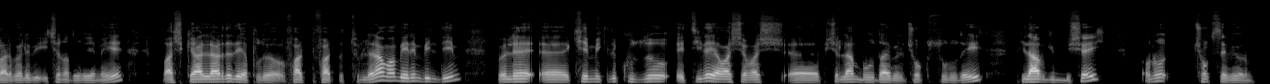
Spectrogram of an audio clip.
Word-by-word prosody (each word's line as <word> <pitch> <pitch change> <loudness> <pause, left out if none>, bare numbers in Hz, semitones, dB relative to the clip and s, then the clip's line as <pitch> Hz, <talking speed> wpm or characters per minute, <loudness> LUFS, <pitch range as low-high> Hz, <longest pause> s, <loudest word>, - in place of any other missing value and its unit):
var, 100 -1 +1
böyle, 100 0 -5
bir 105 - -5
İç - - -10
Anadolu 100 -3 -6
yemeği. 100 0 -2 0.4
Başka - - +1
yerlerde 125 +3 +5
de 125 - +4
yapılıyor 105 -2 -2
farklı - - -1
farklı - - -1
türleri 110 +10 0
ama 180 -2 +4
benim 155 -1 +1
bildiğim, 150 - -2 0.4
böyle, 130 +3 +3
eee, 110 -1 +1
kemikli 130 +1 -4
kuzu 135 +2 -2
etiyle 130 +6 -2
yavaş 125 -5 +5
yavaş, 110 0 -3
eee, 100 -1 +1
pişirilen 120 0 -2
buğday, 110 -1 +1
böyle, 95 -3 -8
çok 110 +4 -8
sulu 105 -3 -10
değil, 105 - +1 0.3
pilav 125 -1 +8
gibi 105 -3 -11
bir - - -10
şey, - - +1 0.4
onu - - -3 0.2
çok - - -7
seviyorum. 95 -5 -5
115 Hz, 175 wpm, -26 LUFS, 105-130 Hz, 0.4 s, pilav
